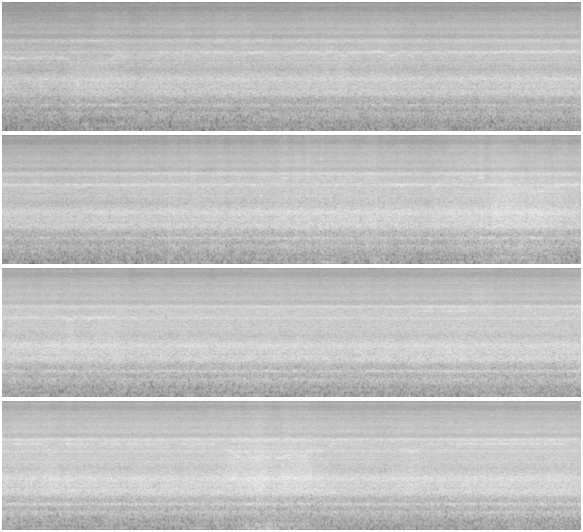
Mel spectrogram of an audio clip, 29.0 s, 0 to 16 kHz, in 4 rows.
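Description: Piaggio Beverly 500 scooter running at road speed: a steady engine and drive drone mixed with wind rush over the onboard camera. It grows gradually louder, with brief swells about halfway through and near the end.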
